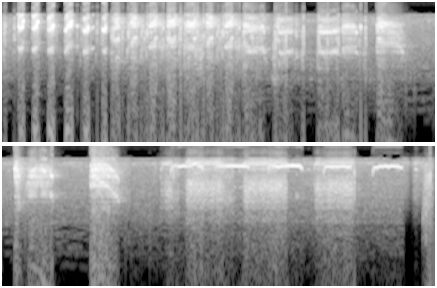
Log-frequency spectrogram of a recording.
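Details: Swiftlets giving 'suara inap' calls: quick high chirps and squeaks in a crowded chatter, then thinner, whistled twitters with brief gaps between them.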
